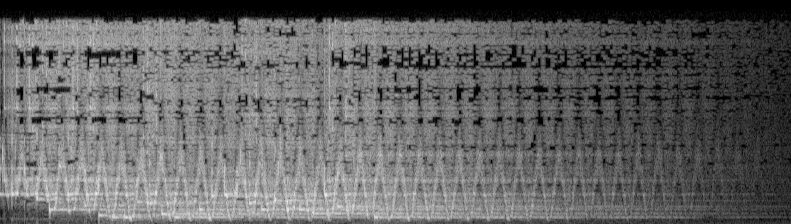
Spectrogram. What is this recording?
A chorused, reverbed and mod delayed sound I made on my Korg Electribe SX. the original sound was a synth patch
